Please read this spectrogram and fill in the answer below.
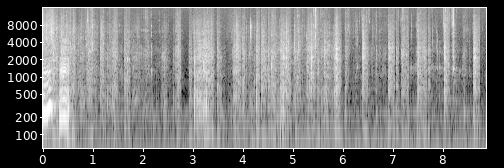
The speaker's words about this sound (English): And for those of you who like ASMR, we can eat directly into the microphones. You hear us crunching on these because they have pretzels in the middle.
